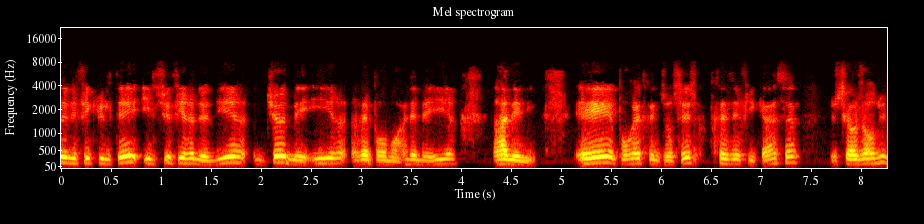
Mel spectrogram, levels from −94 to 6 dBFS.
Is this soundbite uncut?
no; 3 cuts; at 2.3 s, 3.4 s, 6.3 s

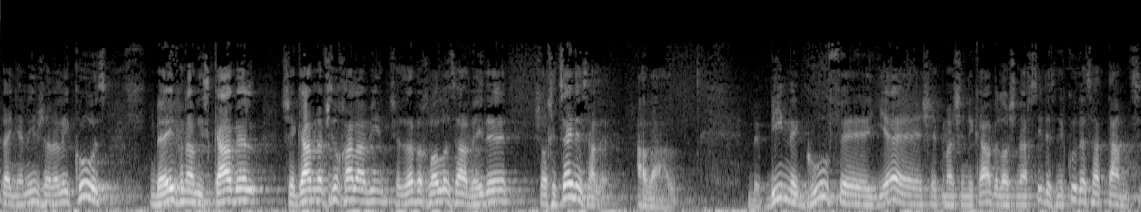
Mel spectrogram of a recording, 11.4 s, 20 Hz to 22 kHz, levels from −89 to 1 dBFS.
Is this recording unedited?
no; 2 cuts; at 3.3 s, 9.4 s

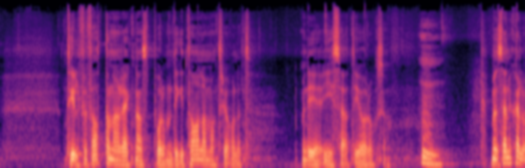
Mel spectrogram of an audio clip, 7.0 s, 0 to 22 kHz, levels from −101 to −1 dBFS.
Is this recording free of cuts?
yes; 0 cuts

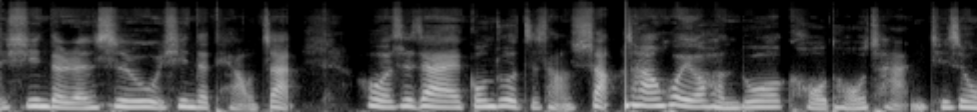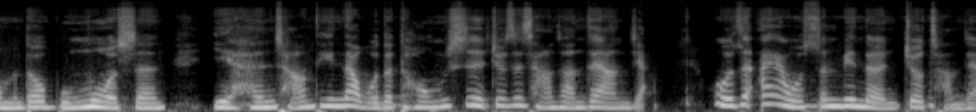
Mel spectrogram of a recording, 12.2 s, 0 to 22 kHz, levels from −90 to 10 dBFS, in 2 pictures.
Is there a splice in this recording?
no; 0 cuts

